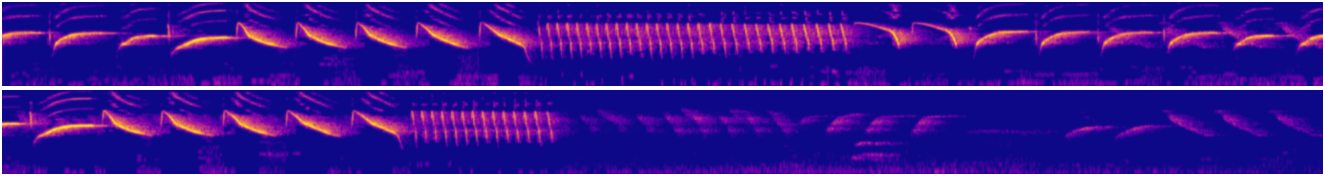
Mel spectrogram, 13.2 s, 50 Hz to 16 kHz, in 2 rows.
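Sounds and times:
canary singing: 0.0s - 13.2s.

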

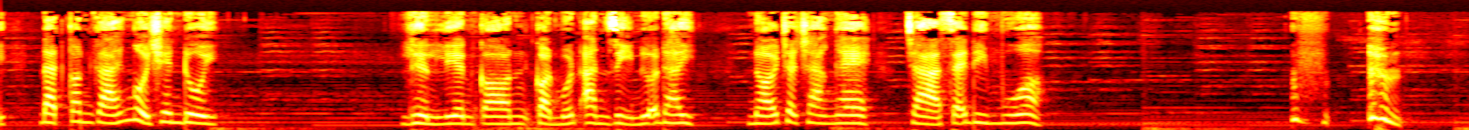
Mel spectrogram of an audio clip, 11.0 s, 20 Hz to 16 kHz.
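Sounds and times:
speech: 0.0s - 1.8s, 3.0s - 7.9s, 9.7s - 10.6s
soft cough voiced by a narrator imitating the sound: 9.7s - 10.6s
breathy voiced throat-clearing hem: 9.7s - 10.7s.

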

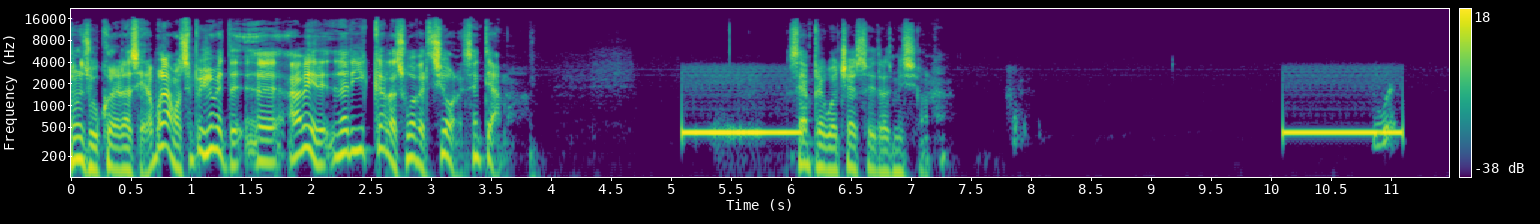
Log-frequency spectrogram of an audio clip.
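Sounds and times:
speech: 0.0s - 3.9s, 6.0s - 7.4s
telephone ringing tone when calling a mobile phone: 5.1s - 6.0s, 10.1s - 11.1s.

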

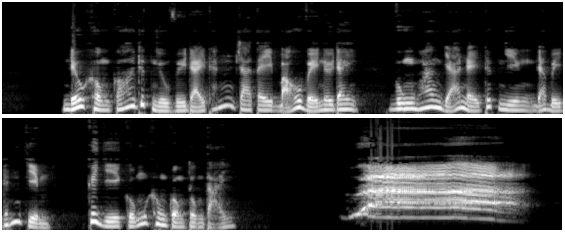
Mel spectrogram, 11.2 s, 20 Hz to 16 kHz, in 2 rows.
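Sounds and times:
speech: 0.6s - 8.0s
loud sustained scream of unwilling defiance: 9.0s - 11.1s.

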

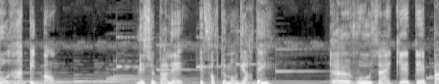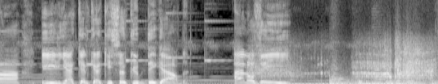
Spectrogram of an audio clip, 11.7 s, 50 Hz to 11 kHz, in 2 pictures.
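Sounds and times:
speech: 0.0s - 0.8s, 1.8s - 3.8s, 4.4s - 9.9s
lion roaring: 9.7s - 11.6s.

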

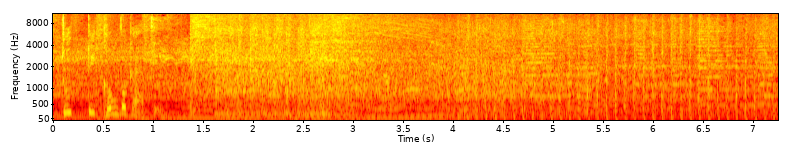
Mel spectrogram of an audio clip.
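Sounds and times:
speech: 0.1s - 1.3s
helicopter rotor noise: 2.1s - 7.2s.

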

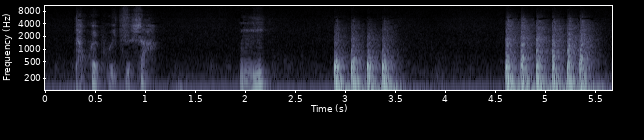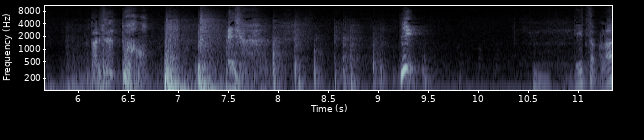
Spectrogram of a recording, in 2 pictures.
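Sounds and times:
speech: 0.4s - 1.2s, 2.0s - 2.3s
knocking on a door: 2.9s - 3.7s, 4.6s - 6.0s, 6.9s - 9.2s.

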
